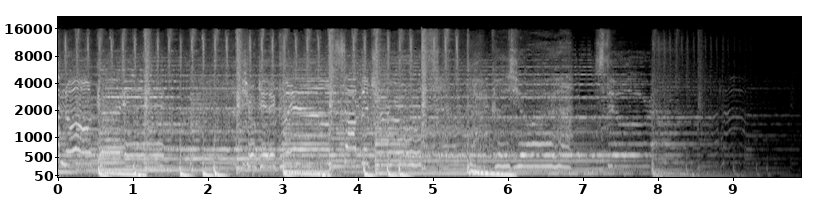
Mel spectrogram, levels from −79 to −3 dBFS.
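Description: From about 7 s the sound fades out toward the end at 9.91 s, and from 7.09 s that fade carries truncation distortion on a fade. The gain stage drops low-order bits without dither, which fits a word length of about 10 bits, so the shrinking waveform collapses into coarse square steps. The grit builds as the level falls, and from 8.28 s to 9.91 s the tail is at its grittiest.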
